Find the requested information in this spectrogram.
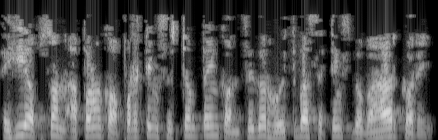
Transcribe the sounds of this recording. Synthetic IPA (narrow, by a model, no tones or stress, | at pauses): eɦiɔpsɔnapɔɽ̃ɔ̃kɔːpɔɾeʈiŋsisʈɔmpaj̃kɔnsiɡɔɾɦojt̪ʰibaseʈiŋsbjɔbɔɦaɾkɔɾḛ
